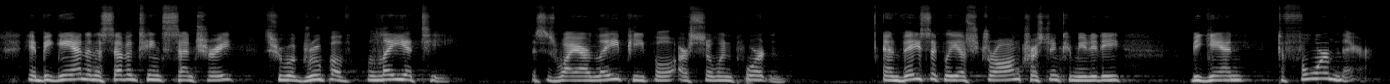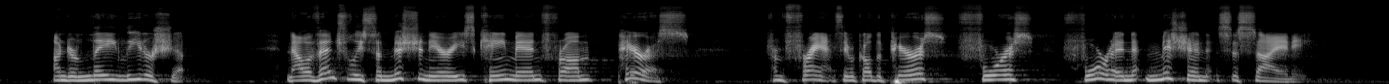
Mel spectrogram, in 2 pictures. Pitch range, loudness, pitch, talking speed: 175-210 Hz, -25 LUFS, 195 Hz, 110 wpm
